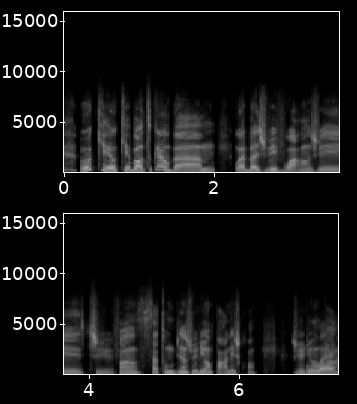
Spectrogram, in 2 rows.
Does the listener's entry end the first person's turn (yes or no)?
yes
